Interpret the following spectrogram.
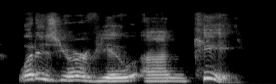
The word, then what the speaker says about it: ki: is your view on key ah key for those who don't know it or chi for the more chinese pronunciation of it is some kind of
